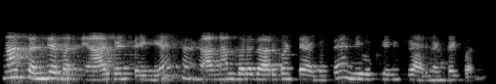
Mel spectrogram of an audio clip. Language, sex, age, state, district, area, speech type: Kannada, female, 18-30, Karnataka, Hassan, rural, conversation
